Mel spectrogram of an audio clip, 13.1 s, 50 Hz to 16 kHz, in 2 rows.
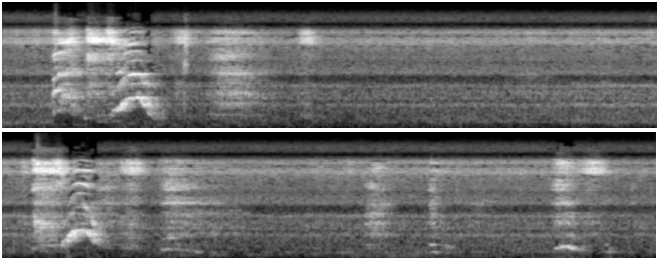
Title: Sneezes Pt.10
